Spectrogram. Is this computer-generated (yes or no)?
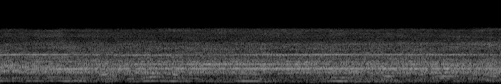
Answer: yes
